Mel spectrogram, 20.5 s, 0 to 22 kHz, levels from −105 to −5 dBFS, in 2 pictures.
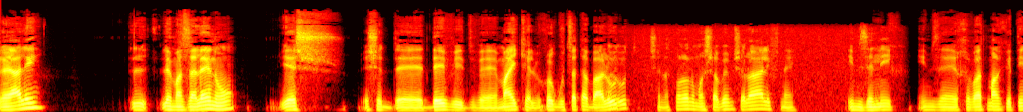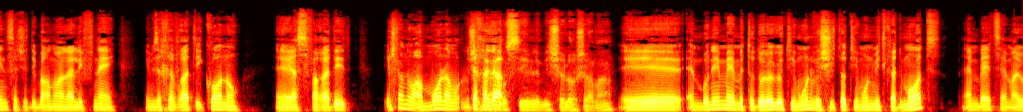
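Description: From 6.04 to 9.09 s, digital radio blending to analogue: the receiver lost its digital stream and faded over 0.4 s to FM, then back. Level shifts about 1 dB, and faint hiss appears, unlike a plain codec bandwidth drop.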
